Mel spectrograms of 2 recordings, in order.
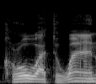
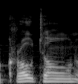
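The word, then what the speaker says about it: Croatoan: survived the word Catan maybe it is pronounced in a different way but it is c r o a t o a n Catan or Crow tone or something like that it was carved into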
